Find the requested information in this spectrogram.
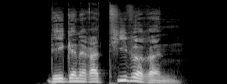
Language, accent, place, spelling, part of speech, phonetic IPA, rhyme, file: German, Germany, Berlin, degenerativeren, adjective, [deɡeneʁaˈtiːvəʁən], -iːvəʁən, De-degenerativeren.ogg
- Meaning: inflection of degenerativ: 1. strong genitive masculine/neuter singular comparative degree 2. weak/mixed genitive/dative all-gender singular comparative degree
